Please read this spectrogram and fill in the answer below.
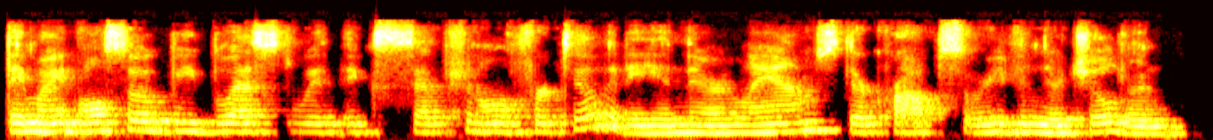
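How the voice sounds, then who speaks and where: A woman playing a proud pagan Irish goddess in an amateur stage play, presenting herself in measured, scripted lines. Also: fairly low pitch, steady tone, a little mellow, lightly acted. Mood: stately, proud. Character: triune pagan Irish goddess, proud, maiden, mother and crone. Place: church hall, live performance. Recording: roomy, echoing hall sound.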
